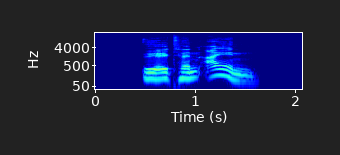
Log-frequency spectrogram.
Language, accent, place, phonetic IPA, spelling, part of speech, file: German, Germany, Berlin, [ˌøːltn̩ ˈaɪ̯n], ölten ein, verb, De-ölten ein.ogg
- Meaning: inflection of einölen: 1. first/third-person plural preterite 2. first/third-person plural subjunctive II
